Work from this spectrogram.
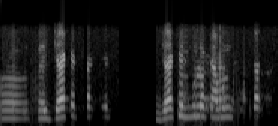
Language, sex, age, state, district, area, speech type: Bengali, male, 30-45, West Bengal, Darjeeling, urban, conversation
